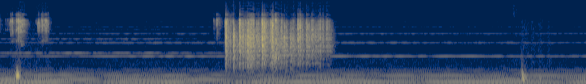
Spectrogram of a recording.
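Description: Dice rolled for a Vampire tabletop role-playing game clatter in a short burst of about a second, preceded by a couple of small clicks and followed by a single light tap.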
